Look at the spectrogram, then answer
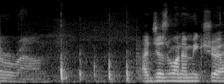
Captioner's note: pizza cutter thudding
